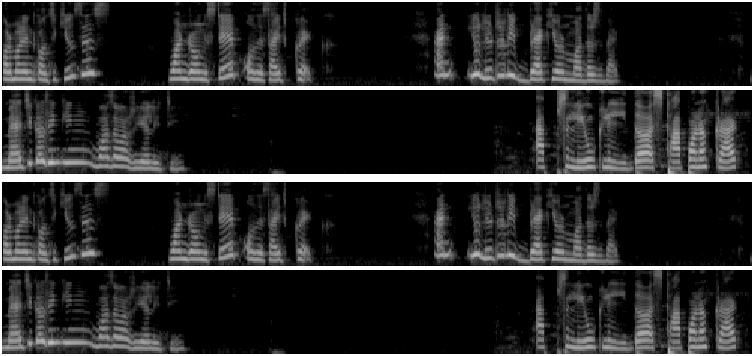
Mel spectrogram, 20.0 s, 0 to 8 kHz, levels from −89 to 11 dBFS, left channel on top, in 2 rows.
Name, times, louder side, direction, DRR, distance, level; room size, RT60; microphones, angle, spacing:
voice 1, 0.0-1.3 2.2-4.1 5.7-8.2 10.0-12.4, left 1 dB, 15° left, 1.4 m, -29 dB
voice 2, 17.1-19.8, left 4 dB, 45° left, 2.1 m, -27 dB
head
